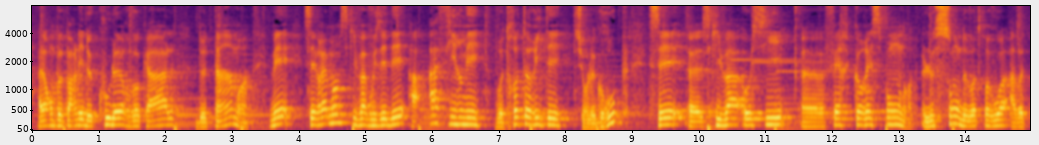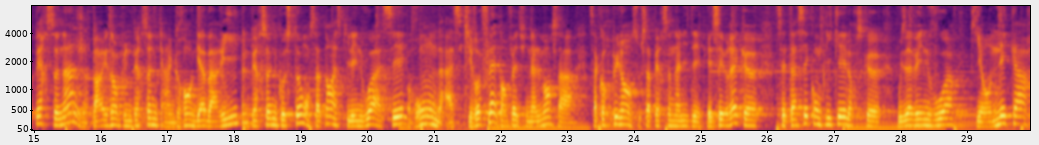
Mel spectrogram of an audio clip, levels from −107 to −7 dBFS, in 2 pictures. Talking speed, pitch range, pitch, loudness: 180 wpm, 125-165 Hz, 150 Hz, -19 LUFS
